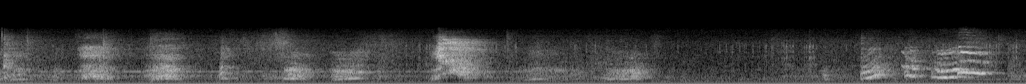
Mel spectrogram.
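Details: Grand Basset Griffon Vendéen puppies from the Viersenhoeve kennel, short yips and whimpers in separate bursts about a second apart, with a few quiet gaps and soft indoor background noise.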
